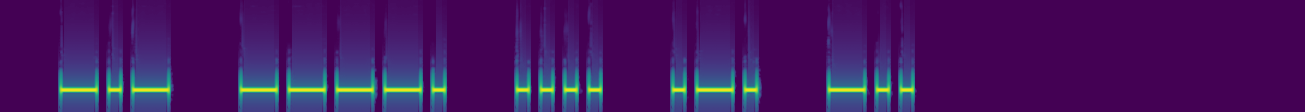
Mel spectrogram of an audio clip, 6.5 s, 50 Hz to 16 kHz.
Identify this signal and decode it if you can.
Morse code, heard as a keyed tone, about 20 wpm, spaced as for 15 wpm, 700 Hz. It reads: K9HRD
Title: 200 Lesson 32g - Letter k - Call Signs 20wpm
